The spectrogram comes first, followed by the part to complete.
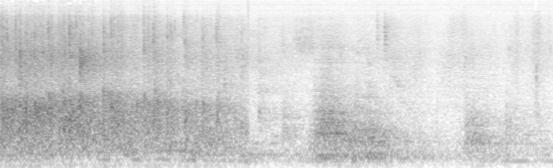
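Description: An audience applauding, the clapping thinning and dying away about two seconds in, followed by two brief, quieter sounds.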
